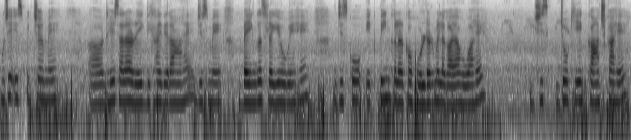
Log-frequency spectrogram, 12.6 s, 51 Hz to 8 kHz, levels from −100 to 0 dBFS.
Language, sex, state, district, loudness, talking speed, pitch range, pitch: Hindi, female, Arunachal Pradesh, Lower Dibang Valley, -20 LUFS, 150 wpm, 195-210 Hz, 200 Hz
